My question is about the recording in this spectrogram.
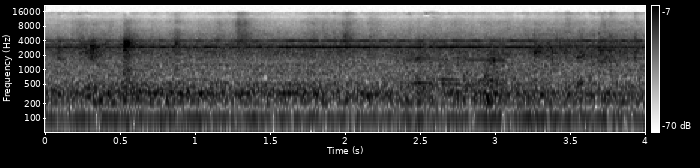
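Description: Steady shop background: a constant low hum with faint, steady high-pitched tones and a few faint ticks, as from the store's ventilation or refrigeration.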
